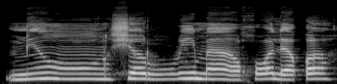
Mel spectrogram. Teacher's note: یہاں جب نون ساکن ہے اس کے بعد شین آ رہا ہے حروف اخفاء میں سے، تو نون کی آواز کو ہم چھپائیں گے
